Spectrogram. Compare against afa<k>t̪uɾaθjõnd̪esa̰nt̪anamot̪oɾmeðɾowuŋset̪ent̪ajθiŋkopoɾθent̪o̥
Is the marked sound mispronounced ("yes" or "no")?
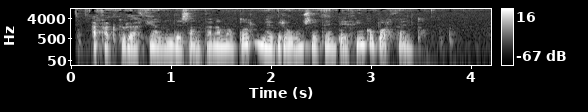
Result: no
